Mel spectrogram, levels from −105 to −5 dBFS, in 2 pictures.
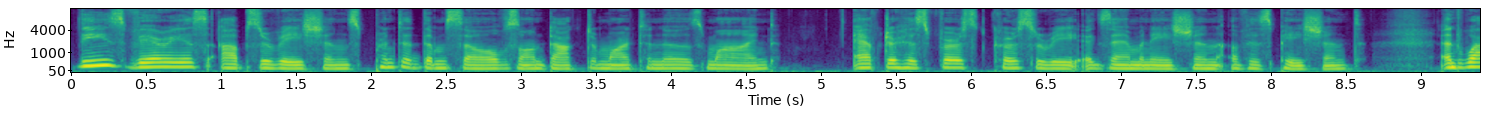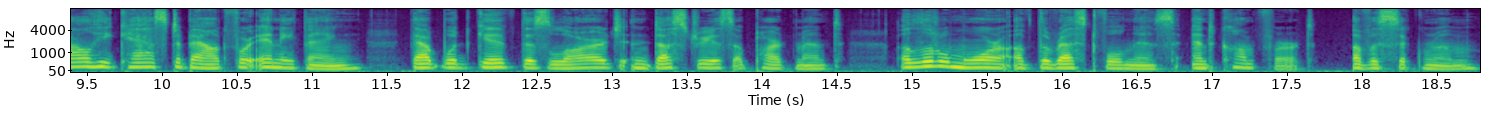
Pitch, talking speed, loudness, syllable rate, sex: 155 Hz, 135 wpm, -20 LUFS, 4.4 syllables/s, female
